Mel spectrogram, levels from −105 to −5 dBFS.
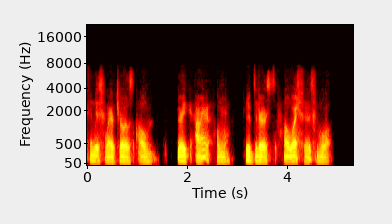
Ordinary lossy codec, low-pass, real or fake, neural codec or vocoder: none; none; fake; codec, 16 kHz, 0.5 kbps, FreqCodec, larger model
